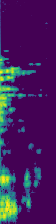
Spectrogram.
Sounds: Throat clearing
